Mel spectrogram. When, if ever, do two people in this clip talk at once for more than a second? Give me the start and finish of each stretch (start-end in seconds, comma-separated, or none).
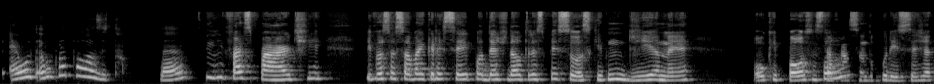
none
